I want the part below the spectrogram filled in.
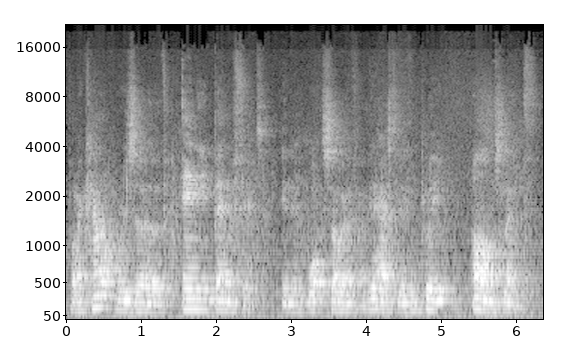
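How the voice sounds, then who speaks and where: A man, a tax adviser on a panel, calmly laying out rules point by point. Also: medium pitch, moderate pace. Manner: methodical, lays out rules point by point. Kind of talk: expert explanation on a panel. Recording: echoey room, distant mic, noisy.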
